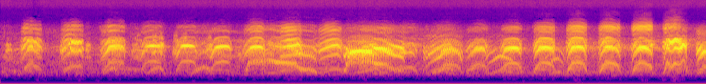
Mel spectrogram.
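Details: Black-headed gull giving a steady series of harsh, rasping, slightly nasal calls, about three per second, with strong bands mid-pitch and some longer, drawn-out notes near the middle; clean background with no other sounds.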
